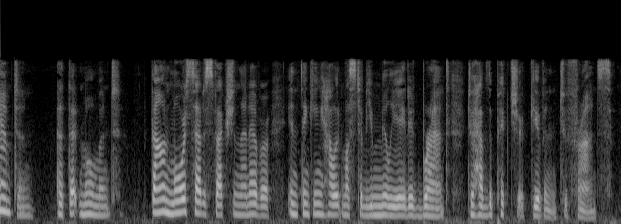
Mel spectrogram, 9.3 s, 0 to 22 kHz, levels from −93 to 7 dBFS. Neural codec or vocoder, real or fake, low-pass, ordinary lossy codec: none; real; 7.2 kHz; AAC, 48 kbps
